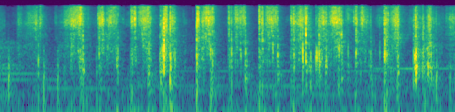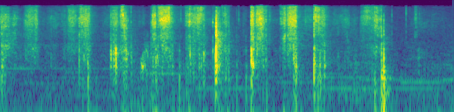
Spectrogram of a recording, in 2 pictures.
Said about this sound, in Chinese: 好，来，那让我继续抽牌。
